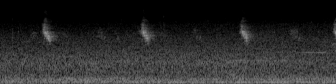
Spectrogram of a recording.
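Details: Sparrows arriving at a post to be fed at a shrine, 26 June 2024; brief sharp chirps repeated about once a second against constant low rumble.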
